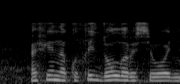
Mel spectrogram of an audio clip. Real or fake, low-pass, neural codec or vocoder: fake; 7.2 kHz; codec, 16 kHz, 4 kbps, FunCodec, trained on Chinese and English, 50 frames a second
